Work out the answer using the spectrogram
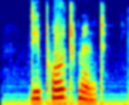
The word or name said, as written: deportment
